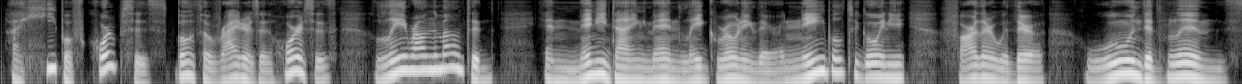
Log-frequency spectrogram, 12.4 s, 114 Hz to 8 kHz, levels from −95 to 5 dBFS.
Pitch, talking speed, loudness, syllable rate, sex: 155 Hz, 140 wpm, -18 LUFS, 4.0 syllables/s, male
